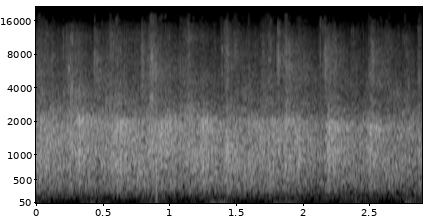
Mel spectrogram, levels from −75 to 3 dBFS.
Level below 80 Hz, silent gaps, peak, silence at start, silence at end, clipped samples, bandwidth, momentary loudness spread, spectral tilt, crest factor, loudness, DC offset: -68 dBFS; none; -8 dBFS; 0 s; 0 s; under 0.1%; 19 kHz; 3 LU; 1 dB/octave; 18 dB; -24 LUFS; under 0.1%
